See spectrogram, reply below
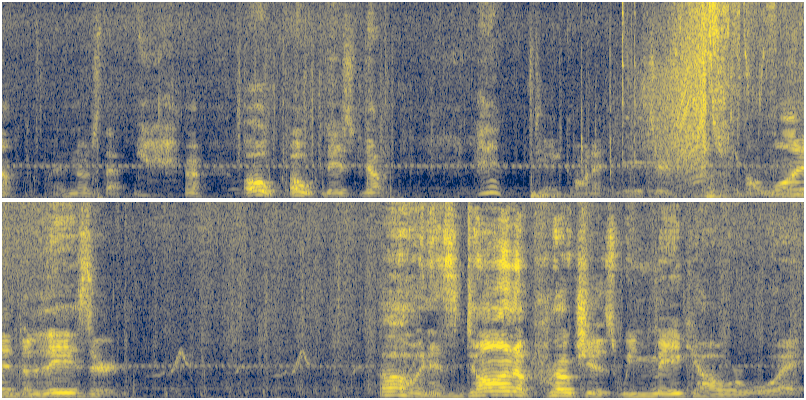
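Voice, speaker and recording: A man giving casual, excitable commentary while playing a game. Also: medium pitch, slight background noise, low-quality recording. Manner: chatty and excitable, many restarts. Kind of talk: casual let's play commentary.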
